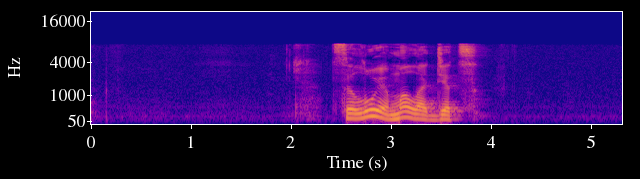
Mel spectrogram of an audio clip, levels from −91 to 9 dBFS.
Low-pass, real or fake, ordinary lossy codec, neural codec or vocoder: none; real; none; none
